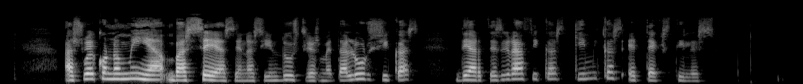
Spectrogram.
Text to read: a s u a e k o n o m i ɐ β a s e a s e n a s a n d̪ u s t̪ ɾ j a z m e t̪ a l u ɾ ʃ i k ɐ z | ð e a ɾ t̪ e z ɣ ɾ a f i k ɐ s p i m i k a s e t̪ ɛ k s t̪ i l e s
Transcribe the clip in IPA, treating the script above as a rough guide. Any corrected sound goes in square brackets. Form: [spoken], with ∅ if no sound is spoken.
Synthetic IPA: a s u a e k o n o m i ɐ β a s e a s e n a s [i] n d̪ u s t̪ ɾ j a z m e t̪ a l u ɾ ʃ i k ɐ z | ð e a ɾ t̪ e z ɣ ɾ a f i k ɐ s [k] i m i k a s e t̪ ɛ k s t̪ i l e s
